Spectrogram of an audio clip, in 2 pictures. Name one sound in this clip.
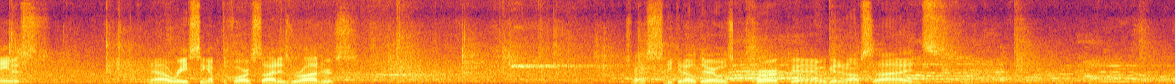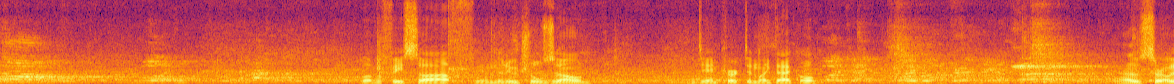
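Ice skates scrape across an ice rink.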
